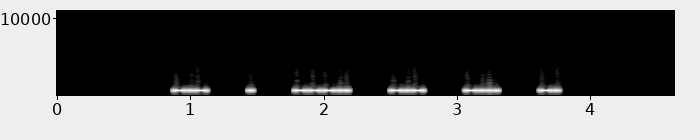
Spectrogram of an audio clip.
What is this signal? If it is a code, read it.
Morse code, heard as a keyed tone, about 46 wpm, spaced as for 21 wpm, 700 Hz. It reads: KE8KBN
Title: USA Call Signs - 4x Character Spacing - 45wpm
